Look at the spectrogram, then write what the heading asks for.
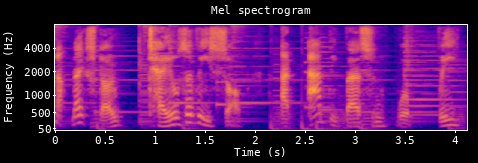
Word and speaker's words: Aesop: But right now on Children's GBC, it's time for the Tales of Aesop. Uh don't you mean Aesop?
